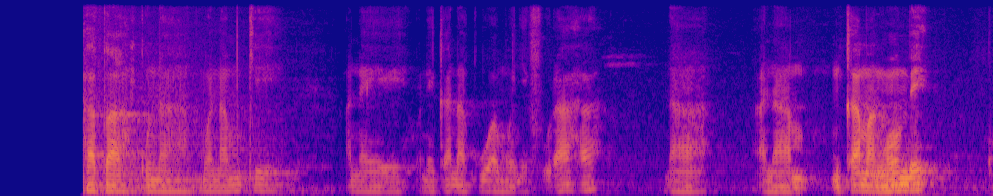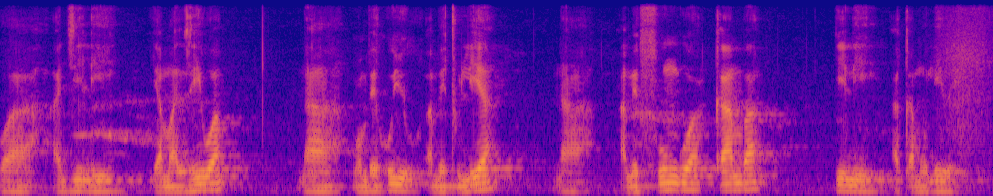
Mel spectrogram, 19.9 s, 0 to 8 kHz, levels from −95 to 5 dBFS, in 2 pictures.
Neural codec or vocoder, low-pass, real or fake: none; 7.2 kHz; real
